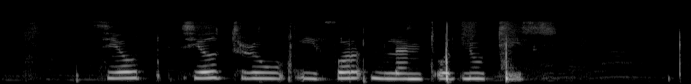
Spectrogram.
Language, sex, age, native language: Icelandic, male, 10, Icelandic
